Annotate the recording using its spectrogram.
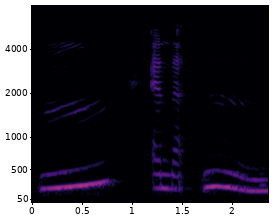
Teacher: comes out our nose and the um comes out our nose those sounds come out our nose and we call those nasals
